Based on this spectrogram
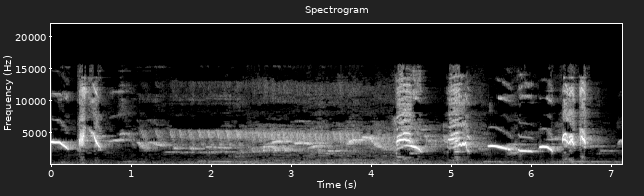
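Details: Magpie-robin song meant to spur a bird into singing, starting with a sharp note over a steady high buzzing background, then clear downward-gliding whistles and chirps repeated rapidly.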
